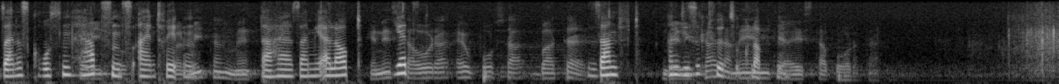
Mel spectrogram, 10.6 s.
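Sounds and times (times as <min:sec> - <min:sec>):
speech: 0:00.0 - 0:08.8
audience applause: 0:10.1 - 0:10.5.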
